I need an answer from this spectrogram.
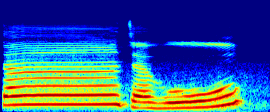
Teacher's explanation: اخفا مع الغنہ ہوگا، یعنی کہ ہم نے نون ساکن کی آواز کو چھپانا ہے اور غنہ بھی کرنا ہے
